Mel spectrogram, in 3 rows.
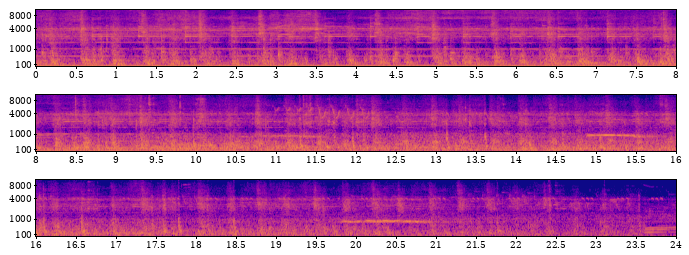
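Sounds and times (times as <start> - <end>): high wheel squeal: 0.0 - 12.2, 19.7 - 21.3
train wheels clacking on rails: 0.0 - 24.0.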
